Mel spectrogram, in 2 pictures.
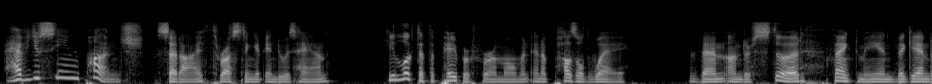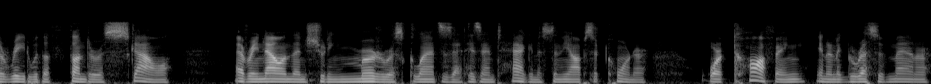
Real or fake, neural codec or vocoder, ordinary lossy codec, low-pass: real; none; AAC, 48 kbps; 7.2 kHz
